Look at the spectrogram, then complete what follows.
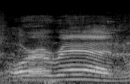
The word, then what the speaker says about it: Iran: IRAN, WHICH actually the other day I was talking about Iran and my friend, she was like, "It's actually pronounced Iran."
